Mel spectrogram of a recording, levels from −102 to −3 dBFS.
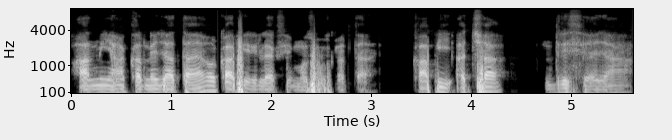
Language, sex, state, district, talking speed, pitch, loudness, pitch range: Hindi, male, Uttar Pradesh, Gorakhpur, 170 wpm, 95 Hz, -22 LUFS, 90-100 Hz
